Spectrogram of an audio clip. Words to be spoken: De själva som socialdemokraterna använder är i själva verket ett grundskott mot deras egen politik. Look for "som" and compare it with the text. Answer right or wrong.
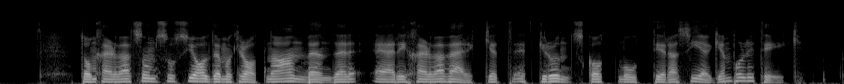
right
